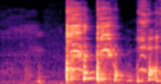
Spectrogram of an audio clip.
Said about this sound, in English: Sorry, I got a little bit of a cough.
